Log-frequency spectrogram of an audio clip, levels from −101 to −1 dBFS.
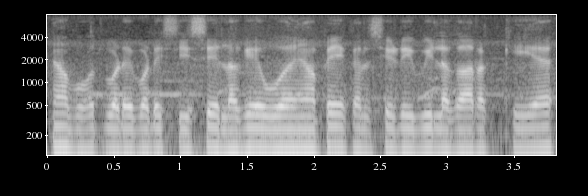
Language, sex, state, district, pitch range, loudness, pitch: Hindi, male, Haryana, Charkhi Dadri, 120-125 Hz, -18 LUFS, 120 Hz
